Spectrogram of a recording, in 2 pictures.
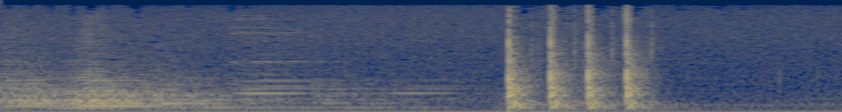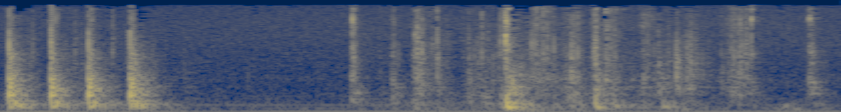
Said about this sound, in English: Early one morning, he came knocking at the door of Chaim the Shamus.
